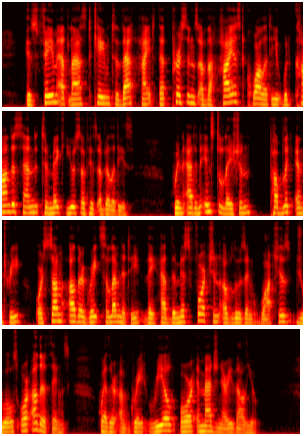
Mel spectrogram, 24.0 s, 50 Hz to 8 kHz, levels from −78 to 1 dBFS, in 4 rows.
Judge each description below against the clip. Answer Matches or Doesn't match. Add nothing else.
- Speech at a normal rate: Doesn't match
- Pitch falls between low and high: Matches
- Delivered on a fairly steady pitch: Doesn't match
